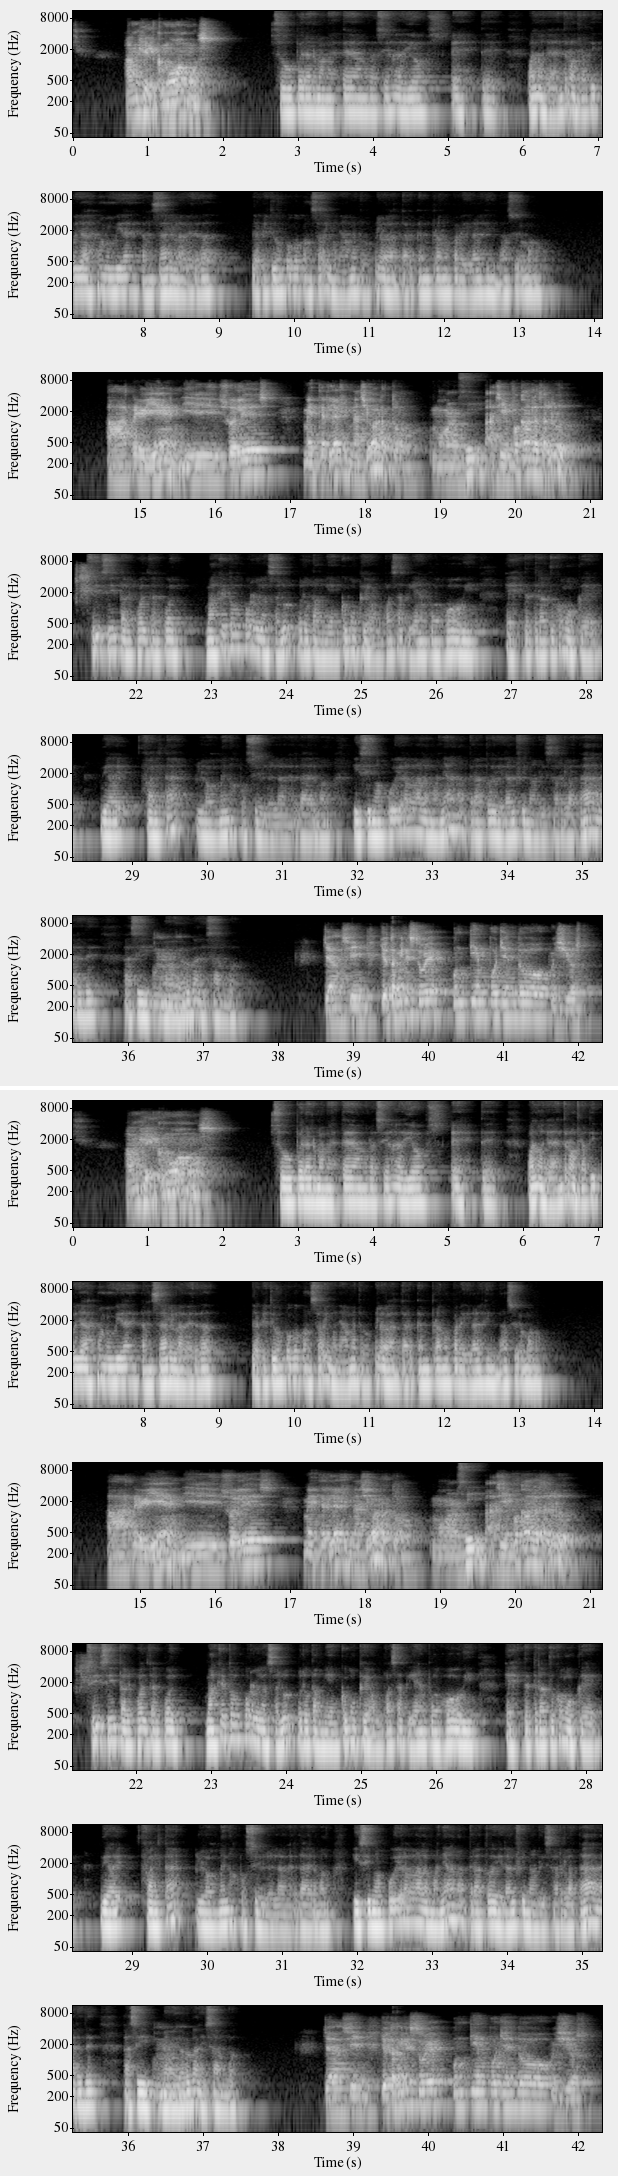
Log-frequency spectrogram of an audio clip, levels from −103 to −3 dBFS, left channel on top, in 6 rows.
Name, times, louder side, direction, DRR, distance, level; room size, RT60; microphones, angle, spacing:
voice 1, 0.7-1.9 14.6-16.7 17.2-18.6 18.9-20.7 21.2-21.4 36.3-36.8 38.6-42.0, left 1 dB, 85° left, -3 dB, 2.8 m, -25 dB
voice 2, 2.6-5.7 6.1-9.0 9.4-13.4 19.2-19.7 21.3-22.7 22.9-26.6 26.9-28.2 28.6-35.6 35.9-37.5, right 4 dB, 65° right, 10 dB, 0.4 m, -23 dB
13.0 x 6.9 x 3.0 m, 0.70 s
head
